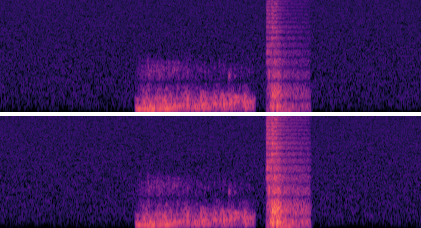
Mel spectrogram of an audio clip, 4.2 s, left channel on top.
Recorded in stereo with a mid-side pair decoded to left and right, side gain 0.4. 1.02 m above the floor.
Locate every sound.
1.4 s a splash: 15° left
2.7 s a camera shutter: 65° right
